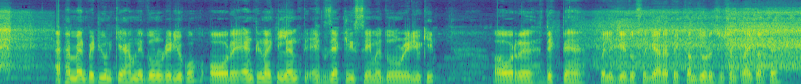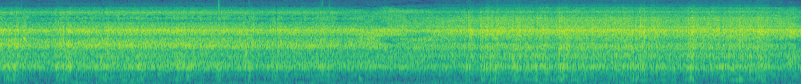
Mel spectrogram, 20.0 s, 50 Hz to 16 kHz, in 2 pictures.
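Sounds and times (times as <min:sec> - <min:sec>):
radio static hiss: 0:00.0 - 0:01.0, 0:06.8 - 0:20.0.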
